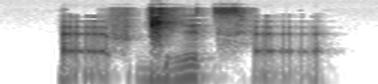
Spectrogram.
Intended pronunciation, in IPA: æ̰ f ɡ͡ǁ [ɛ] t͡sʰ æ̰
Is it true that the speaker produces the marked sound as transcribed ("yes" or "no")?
no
